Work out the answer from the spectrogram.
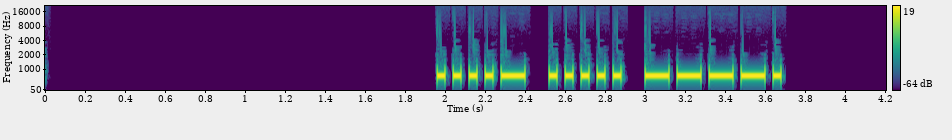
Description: Morse code, heard as a keyed tone, about 27 wpm, 700 Hz. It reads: 459
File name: Speed-Racing - Three Letter-Number Combinations - 22wpm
